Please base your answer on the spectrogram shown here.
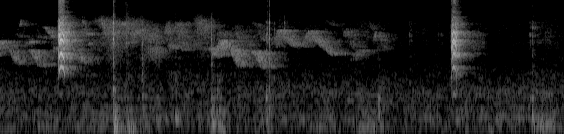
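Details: Female chestnut-bellied seed finch calling often to attract a male, who answers with song: two loud, sharp, bright call notes about five seconds apart over faint warbled whistling and a few clicks.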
